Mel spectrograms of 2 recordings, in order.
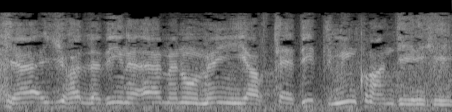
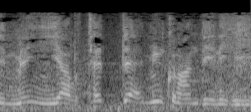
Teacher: بفك الإضغام بدالين، الأولى محركة بالكسر والثانية ساكنة · Shown in: first take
